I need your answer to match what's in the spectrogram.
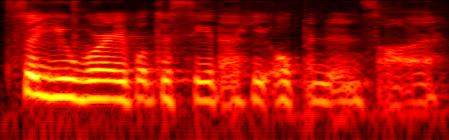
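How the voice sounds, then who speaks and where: Breathy woman giving short replies. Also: on the low side, flat delivery, fast talker, warm tone. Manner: brief encouraging responses. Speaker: podcast co-host. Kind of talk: casual chat, listening.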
